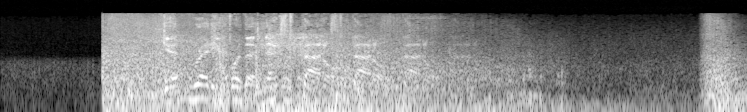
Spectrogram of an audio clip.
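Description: A loud explosion bursts and rumbles, then slowly dies away.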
